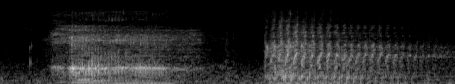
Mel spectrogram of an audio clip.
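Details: Simulated snoring from a cartoon soundtrack (Dogtanian sleeping): two drawn-out, rattling breath sounds, one in and one out, imitating snoring.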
